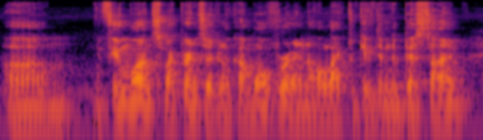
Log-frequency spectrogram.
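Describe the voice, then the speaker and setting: Deep flat-voiced Romanian man. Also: brisk. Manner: reflective, rambling, many fillers. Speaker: vlogger. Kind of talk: casual life-update monologue. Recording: echoey room, faint background noise.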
